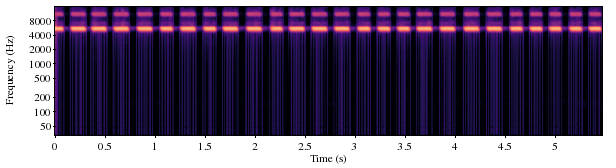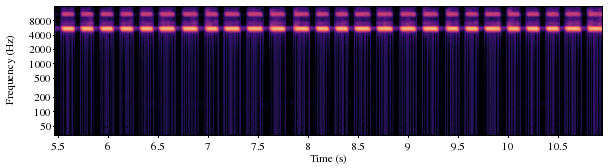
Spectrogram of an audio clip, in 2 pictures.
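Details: A pair of crickets keeps up a relentless, even rhythm of high, scraping chirps, a little over two per second throughout, against total quiet.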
